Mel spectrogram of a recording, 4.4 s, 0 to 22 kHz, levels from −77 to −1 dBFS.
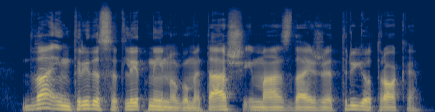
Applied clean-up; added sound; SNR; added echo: neural mask model DeepFilterNet 3.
